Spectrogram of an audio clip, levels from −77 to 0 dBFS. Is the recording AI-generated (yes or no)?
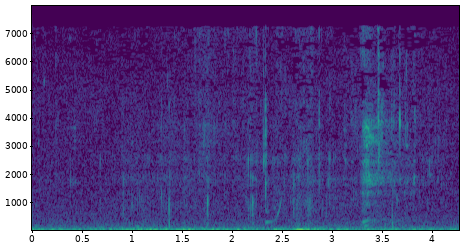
no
